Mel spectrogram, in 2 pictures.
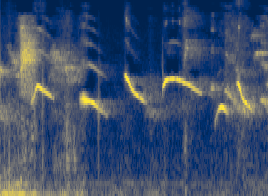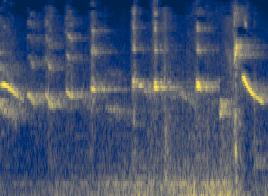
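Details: Green-winged saltator song meant to warm up and prompt other birds to sing: rich whistled notes, each falling in pitch, given in rapid irregular sequence, with clicking noises and a faint background hum.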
